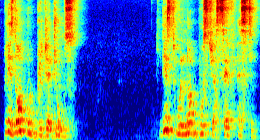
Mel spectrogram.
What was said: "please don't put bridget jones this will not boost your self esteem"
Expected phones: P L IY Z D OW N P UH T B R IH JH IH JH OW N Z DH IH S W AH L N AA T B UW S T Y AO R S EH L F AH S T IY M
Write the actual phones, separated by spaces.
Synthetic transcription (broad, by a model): P L IY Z D OW N P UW T B R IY JH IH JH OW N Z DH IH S W AH L N AA T B UW S T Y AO S EH L F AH S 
